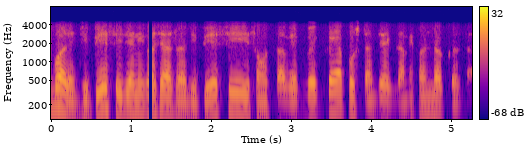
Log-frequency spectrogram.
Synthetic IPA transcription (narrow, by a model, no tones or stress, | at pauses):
bəɾed͡ʑipiesid͡ʑeñĩkəɕ̬ɛəs̬lad͡ʑipiesiisə̃w̃st̪ʰaʋeɡʋeɡjaposʈãɲt͡ɕjaeɡzamiːkəɳɖəkːəɾt̪at̪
